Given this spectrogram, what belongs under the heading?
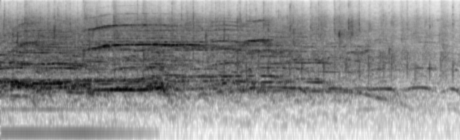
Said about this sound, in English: Hailing from Beloit, Wisconsin, by way of the Yucca Valley. Please give a rousing applause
